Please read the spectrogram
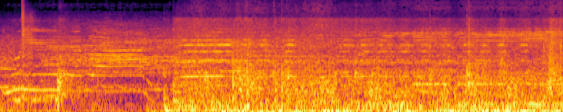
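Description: New Year's Eve street din: loud music with a heavy bass pulse and held horn-like tones, then a dense, louder clamour from about two and a half seconds in as aerial fireworks burst overhead with occasional sharp cracks.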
